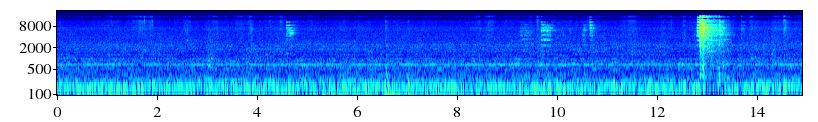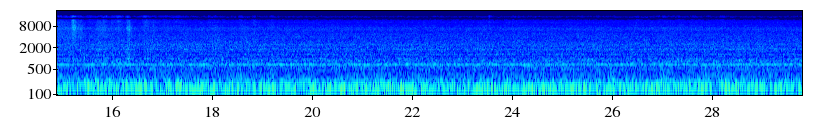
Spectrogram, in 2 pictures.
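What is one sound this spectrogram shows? A blower fan hums steadily and loudly outdoors.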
